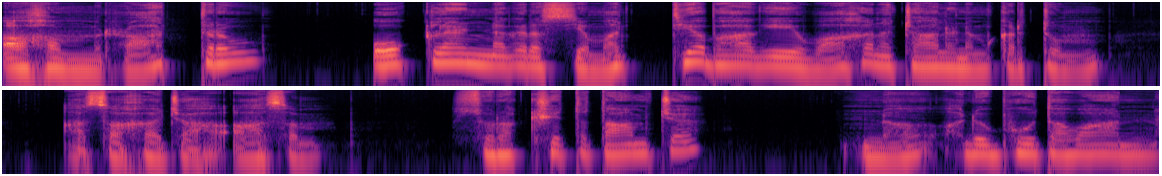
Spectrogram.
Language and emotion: Sanskrit, fearful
